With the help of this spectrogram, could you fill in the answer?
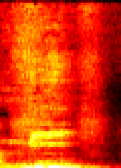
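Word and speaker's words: knee: जैसे देखो बेटा, यहां पर के एन डबल ई, के एन डबल ई, इसका उच्चारण होगा नी। नी, यहां के साइलेंट है।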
